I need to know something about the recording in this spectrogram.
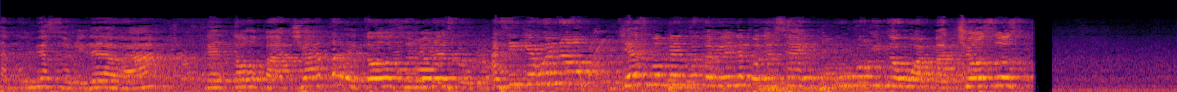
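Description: A live band plays music loudly through speakers.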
